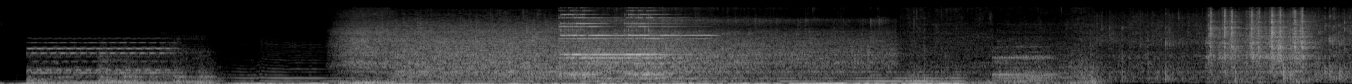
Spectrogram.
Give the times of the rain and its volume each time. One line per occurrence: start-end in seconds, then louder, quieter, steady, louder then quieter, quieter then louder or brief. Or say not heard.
3.3-13.4 quieter then louder.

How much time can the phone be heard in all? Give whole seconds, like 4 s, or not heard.
4 s.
